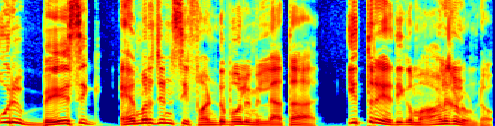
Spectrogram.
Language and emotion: Malayalam, surprised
